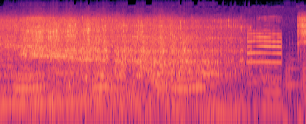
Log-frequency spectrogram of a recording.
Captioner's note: screech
